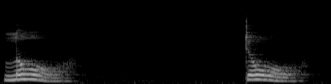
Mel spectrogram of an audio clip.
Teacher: The word law rhymes with door. The vowel there is or.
